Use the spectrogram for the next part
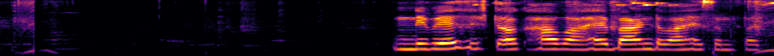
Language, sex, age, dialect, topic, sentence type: Bhojpuri, female, 25-30, Western, banking, statement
